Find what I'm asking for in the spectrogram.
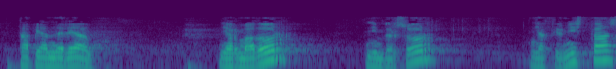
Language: Basque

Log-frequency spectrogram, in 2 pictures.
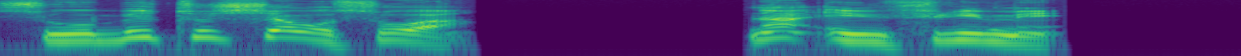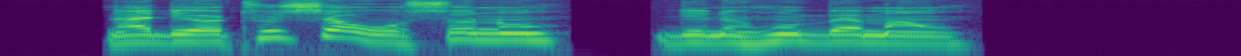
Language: Akan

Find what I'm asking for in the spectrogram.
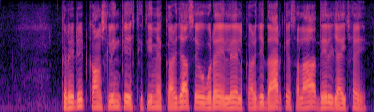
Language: Maithili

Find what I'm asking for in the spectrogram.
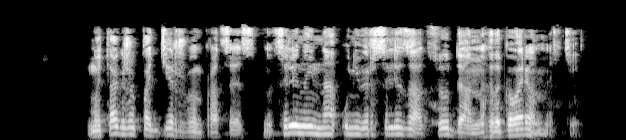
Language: Russian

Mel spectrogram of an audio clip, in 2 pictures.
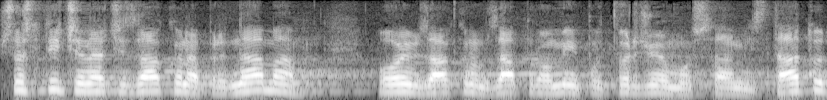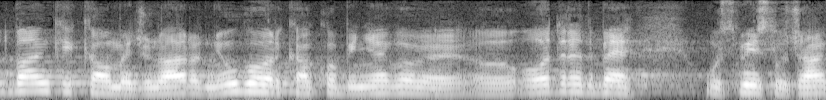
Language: Croatian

